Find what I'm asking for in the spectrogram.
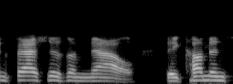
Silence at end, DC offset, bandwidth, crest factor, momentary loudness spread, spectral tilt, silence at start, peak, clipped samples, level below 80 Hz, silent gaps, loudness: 0.05 s; under 0.1%; 4.1 kHz; 20 dB; 8 LU; -9 dB/octave; 0 s; -4 dBFS; under 0.1%; -60 dBFS; none; -23 LUFS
